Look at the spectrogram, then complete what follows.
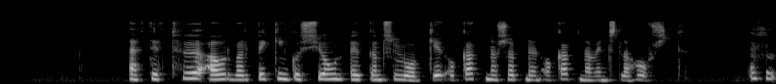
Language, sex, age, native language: Icelandic, female, 40-49, Icelandic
